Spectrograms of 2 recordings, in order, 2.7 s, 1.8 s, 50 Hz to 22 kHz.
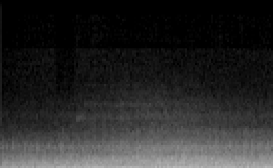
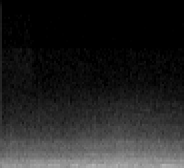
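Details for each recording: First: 2012 Chevy Cruze Eco with low battery voltage: rough, lumpy idle with uneven low thump; aggressive tapping from one side, possibly lifters or a deep knock, plus a heavy misfire. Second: 2012 Chevy Cruze Eco, about 9,178 miles, mostly highway-driven: steady petrol engine hum lifts slightly with a light rev in gear check, no tapping or ticking; engine sounds quieter, normal.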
